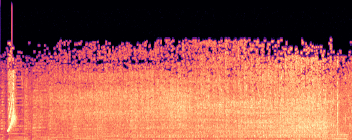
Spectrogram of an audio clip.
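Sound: car engine running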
